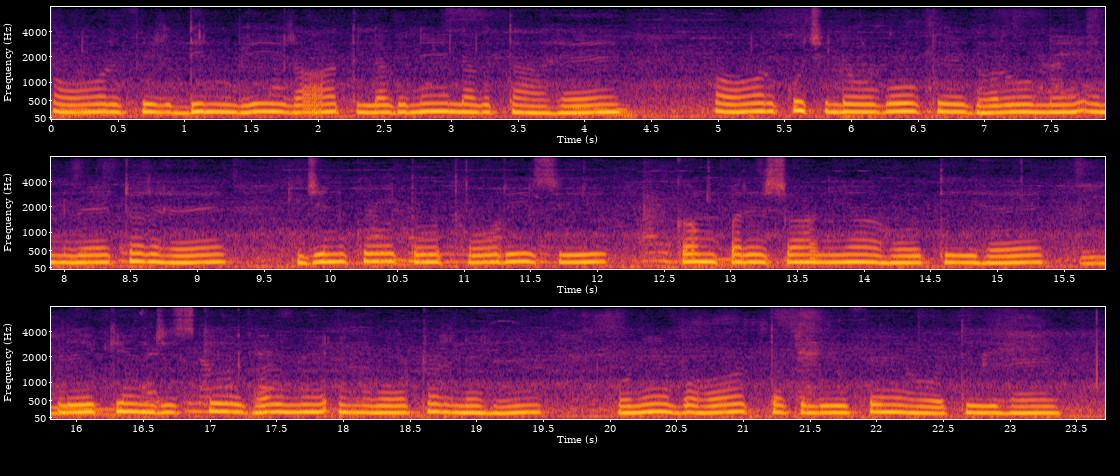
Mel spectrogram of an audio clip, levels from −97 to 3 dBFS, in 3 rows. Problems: constant background noise, continuous background conversations, low volume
